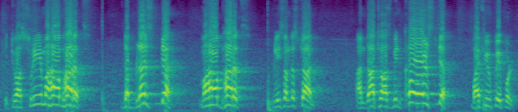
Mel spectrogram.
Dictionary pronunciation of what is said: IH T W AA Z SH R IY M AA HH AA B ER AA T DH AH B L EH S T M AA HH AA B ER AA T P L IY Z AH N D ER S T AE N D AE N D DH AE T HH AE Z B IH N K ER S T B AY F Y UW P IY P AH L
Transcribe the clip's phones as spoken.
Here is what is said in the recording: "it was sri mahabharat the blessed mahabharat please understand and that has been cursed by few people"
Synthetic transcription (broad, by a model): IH T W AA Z SH R IY M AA HH AA B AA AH T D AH B L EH S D M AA HH AA B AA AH T P L IY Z AH N D ER S T AE N D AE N D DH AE T HH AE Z B IH N K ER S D B AY F Y UW P IY P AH L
